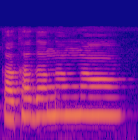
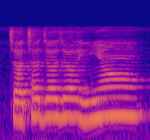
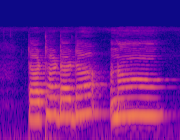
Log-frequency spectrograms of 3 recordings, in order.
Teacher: इन पंचमाक्षरों का जो उच्चारण स्थान है वो अपने वर्ग के साथ साथ नासिका भी होता है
